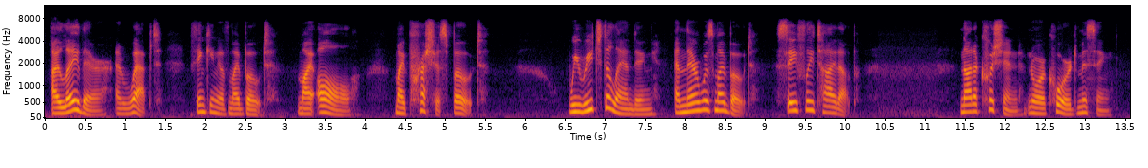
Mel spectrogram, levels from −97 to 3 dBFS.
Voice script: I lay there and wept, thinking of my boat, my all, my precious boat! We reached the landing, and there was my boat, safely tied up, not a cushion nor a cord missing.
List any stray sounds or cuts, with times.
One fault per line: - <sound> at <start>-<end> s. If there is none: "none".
none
